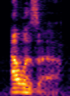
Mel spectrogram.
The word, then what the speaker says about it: Alazar: We're actually going to punch in on you, Alazar. First things first, did I pronounce that correctly?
